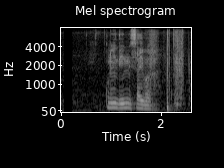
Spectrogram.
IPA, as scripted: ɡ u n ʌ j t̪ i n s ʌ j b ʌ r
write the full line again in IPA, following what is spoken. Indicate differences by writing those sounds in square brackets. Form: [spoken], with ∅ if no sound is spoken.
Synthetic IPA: [k] u n ʌ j [d̪] i n s [a] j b ʌ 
